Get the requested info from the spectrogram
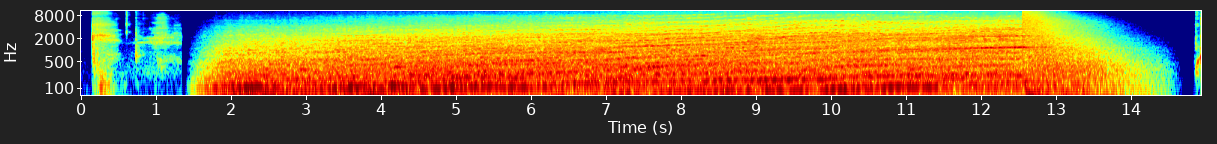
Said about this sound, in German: Und ich muss mal gucken, ob ich hier den Knopf finde, dass ich auf den Jingle klicke.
